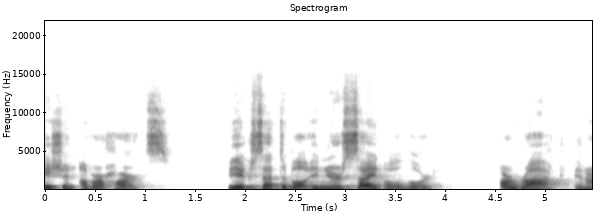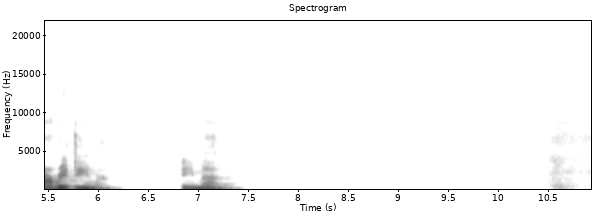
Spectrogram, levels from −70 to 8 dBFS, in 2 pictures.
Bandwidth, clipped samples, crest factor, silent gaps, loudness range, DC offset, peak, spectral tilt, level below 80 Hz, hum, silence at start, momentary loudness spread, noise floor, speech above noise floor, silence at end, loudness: 14.5 kHz; under 0.1%; 20 dB; none; 17 LU; under 0.1%; -2 dBFS; -5 dB/octave; -56 dBFS; none; 0 s; 15 LU; -88 dBFS; 69 dB; 3.65 s; -20 LUFS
